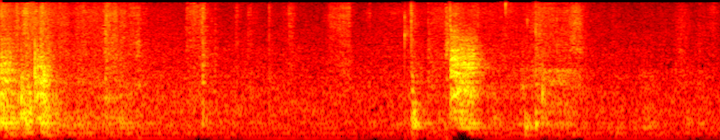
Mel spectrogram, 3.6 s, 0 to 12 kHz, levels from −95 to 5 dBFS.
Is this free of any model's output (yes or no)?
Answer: yes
